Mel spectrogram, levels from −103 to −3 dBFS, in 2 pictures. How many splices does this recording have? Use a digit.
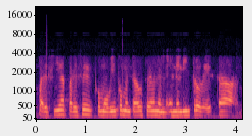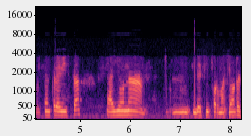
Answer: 0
